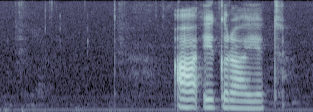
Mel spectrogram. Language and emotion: Russian, neutral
